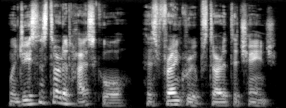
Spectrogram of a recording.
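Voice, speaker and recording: A man's voice: on the low side, sing-song, normal speed, no echo. Curious man interviewing, dry sound. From Canada. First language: Cantonese. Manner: curious, gently probing. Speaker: podcast host and interviewer. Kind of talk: conversational interview.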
